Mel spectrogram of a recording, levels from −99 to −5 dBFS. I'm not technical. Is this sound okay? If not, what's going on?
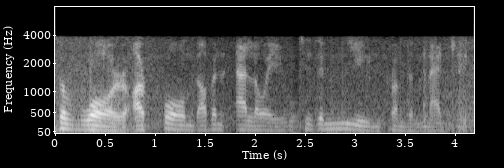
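No, there are three problems.

First, the whole clip has passed through the GSM full-rate codec, the speech coding used by early mobile phones. It rebuilds the voice from a simple model of the throat and mouth and keeps only part of the detail. Everything above 4 kHz is gone. The result is a buzzy, gravelly roughness on the speech from start to finish. It is plainly audible here.

Second, there is automatic gain rising. From 1.08 to 4.03 seconds the incoming sound got quieter. The phone's level control reacted by slowly turning itself up. You can hear the voice and the background swell together. It happens gradually over those three seconds, not in a sudden jump.

Third, there are lost GSM frames at 2.36 seconds. A short piece of the signal, about 80 milliseconds, never arrived intact. The phone filled the gap by repeating the last good piece. 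This makes a brief, rough, metallic ring where speech should be. It lasts until 2.45 seconds. Then the normal sound returns.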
